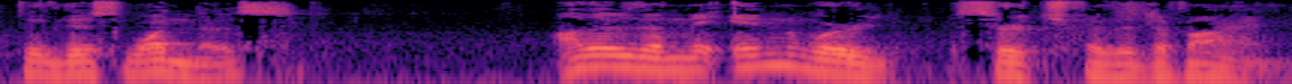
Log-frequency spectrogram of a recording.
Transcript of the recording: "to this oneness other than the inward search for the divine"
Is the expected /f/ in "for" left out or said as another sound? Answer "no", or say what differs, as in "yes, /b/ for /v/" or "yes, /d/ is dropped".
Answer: no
